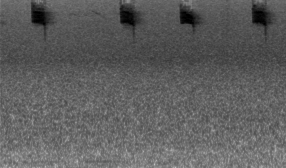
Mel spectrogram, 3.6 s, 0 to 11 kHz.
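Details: A European pied flycatcher fledgling in summer at Sastamala, Finland, on 29 June 2025, gives four thin, very high-pitched notes, about one each second, over the steady drone of a distant chainsaw.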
